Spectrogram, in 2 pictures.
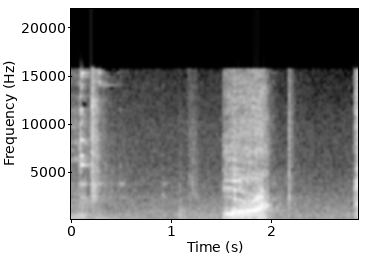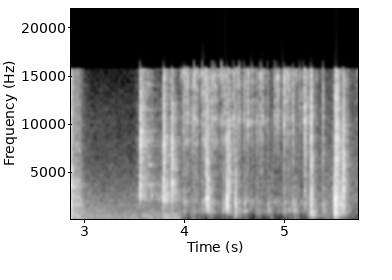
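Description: A 2-ton come-along ratchet hoist being worked by hand, its pawl clicking in irregular runs as it winches a pickup bed up on ropes, with one louder half-second creak about a second and a half in.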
